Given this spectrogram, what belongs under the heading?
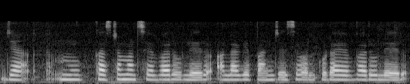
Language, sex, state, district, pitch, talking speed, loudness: Telugu, female, Andhra Pradesh, Sri Satya Sai, 215 Hz, 160 wpm, -18 LUFS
